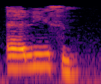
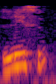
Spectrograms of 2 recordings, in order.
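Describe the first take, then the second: First: The word begins with an 'a' vowel before l. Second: The word begins directly with the l sound. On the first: The original form is kept, so the connecting hamza is pronounced. "نأتي بها" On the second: The temporary vowel on the lam is counted, so no connecting hamza is needed. "اكتفينا بحركتها وبدأنا ليسن"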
